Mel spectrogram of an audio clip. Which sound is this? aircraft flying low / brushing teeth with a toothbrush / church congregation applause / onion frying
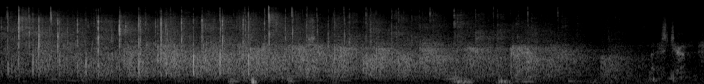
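church congregation applause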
